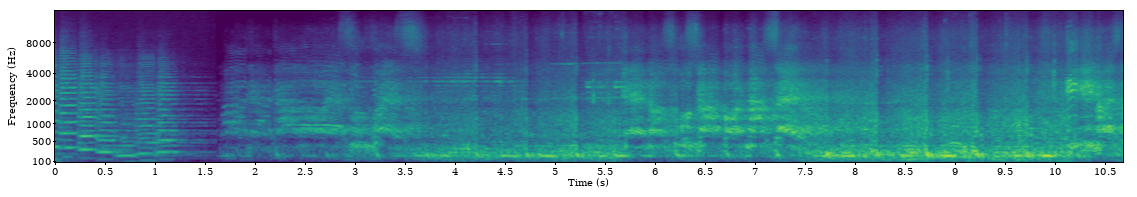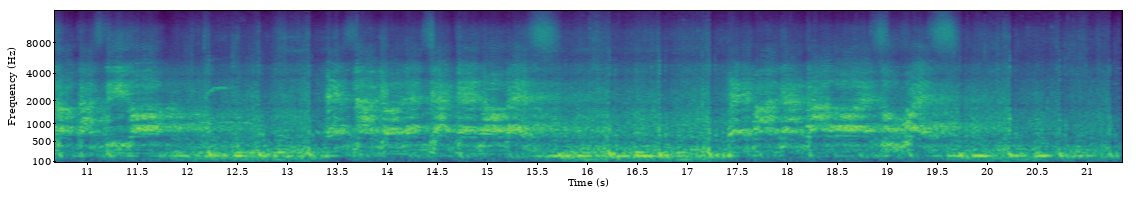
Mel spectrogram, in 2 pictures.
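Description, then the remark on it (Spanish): A large crowd chants in unison at a feminist protest performance by Las Tesis, many voices loud and rhythmic, holding a steady cadence for about twenty seconds after a brief, sputtering start. “estamos escuchando, me imagino que reconoces a, a, las tesis”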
